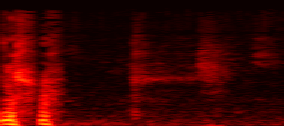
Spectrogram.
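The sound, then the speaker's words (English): Dogs bark: two sharp, loud barks come in quick succession at the start, followed by faint, softer noises. “Got them dogs barking.”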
